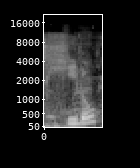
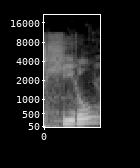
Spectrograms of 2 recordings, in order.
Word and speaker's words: Haedal: Now, this one I don't fully know how to pronounce the protocol, but I believe it's Hedel.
